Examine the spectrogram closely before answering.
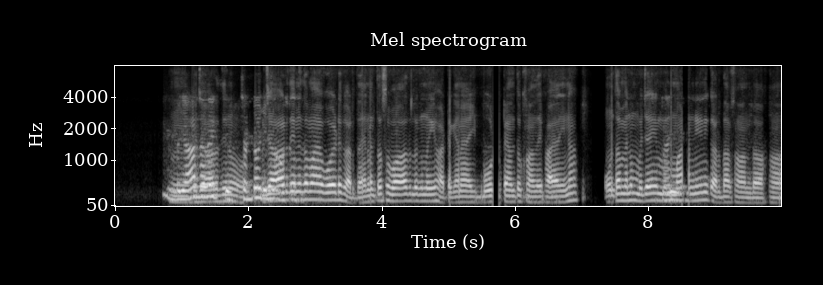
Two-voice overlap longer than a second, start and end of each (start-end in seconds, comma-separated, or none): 1.3-2.9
